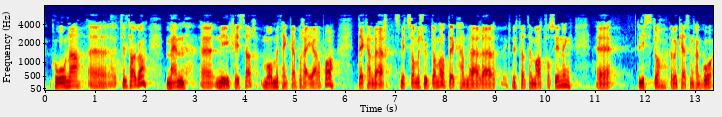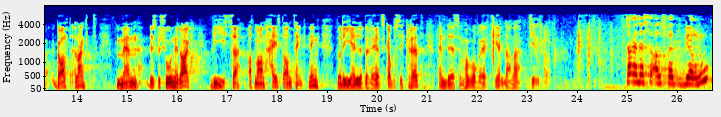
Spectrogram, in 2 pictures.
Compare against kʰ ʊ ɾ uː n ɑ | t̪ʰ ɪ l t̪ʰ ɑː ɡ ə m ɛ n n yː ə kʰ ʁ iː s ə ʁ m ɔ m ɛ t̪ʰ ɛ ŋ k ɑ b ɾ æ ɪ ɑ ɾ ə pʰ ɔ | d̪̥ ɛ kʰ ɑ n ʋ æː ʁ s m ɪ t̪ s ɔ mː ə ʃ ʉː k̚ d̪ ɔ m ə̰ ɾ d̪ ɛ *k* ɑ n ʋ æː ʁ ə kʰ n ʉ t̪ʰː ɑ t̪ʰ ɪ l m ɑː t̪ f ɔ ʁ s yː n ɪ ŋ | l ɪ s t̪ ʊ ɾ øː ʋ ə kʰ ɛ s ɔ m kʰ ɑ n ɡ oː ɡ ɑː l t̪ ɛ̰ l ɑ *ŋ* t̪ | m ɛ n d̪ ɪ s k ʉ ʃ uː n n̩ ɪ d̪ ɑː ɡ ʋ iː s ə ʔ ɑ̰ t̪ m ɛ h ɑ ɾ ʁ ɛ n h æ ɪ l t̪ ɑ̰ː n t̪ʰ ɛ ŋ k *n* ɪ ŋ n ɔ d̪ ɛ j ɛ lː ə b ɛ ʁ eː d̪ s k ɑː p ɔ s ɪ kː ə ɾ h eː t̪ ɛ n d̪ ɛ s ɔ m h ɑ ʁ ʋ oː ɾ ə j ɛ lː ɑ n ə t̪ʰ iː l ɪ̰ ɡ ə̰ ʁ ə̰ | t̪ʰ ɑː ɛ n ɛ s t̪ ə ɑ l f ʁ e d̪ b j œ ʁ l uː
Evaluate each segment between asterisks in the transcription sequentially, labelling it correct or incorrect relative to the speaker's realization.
incorrect: kʰ, correct, correct

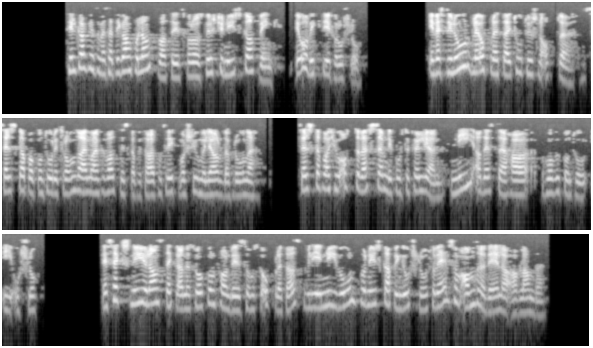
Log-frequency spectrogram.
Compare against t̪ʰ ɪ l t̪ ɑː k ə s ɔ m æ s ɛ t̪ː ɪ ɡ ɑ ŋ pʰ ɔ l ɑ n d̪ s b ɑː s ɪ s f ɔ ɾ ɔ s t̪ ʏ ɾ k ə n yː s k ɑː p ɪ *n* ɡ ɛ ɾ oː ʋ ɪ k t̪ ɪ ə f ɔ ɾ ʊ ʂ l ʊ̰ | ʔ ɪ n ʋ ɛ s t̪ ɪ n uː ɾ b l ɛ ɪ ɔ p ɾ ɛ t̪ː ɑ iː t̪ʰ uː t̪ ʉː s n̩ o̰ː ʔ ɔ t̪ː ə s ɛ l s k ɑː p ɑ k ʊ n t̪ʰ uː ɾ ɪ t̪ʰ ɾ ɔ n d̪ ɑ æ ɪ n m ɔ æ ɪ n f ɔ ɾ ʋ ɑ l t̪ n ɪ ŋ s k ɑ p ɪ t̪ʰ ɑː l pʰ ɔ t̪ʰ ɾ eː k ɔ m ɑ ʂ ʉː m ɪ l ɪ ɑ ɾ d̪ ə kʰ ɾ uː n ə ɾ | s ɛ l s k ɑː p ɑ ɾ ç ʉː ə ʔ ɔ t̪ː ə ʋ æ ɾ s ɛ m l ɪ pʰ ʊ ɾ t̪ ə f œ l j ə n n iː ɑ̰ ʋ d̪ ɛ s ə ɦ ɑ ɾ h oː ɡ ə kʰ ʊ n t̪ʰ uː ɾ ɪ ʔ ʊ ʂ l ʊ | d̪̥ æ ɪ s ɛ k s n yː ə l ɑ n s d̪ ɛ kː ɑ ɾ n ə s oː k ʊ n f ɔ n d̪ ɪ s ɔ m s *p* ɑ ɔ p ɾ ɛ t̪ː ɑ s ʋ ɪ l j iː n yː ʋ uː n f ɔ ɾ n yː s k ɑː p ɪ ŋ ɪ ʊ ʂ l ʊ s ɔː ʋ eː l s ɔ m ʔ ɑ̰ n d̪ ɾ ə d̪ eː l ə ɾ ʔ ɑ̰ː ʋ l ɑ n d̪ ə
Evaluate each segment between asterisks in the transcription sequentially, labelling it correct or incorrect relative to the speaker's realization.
incorrect: ŋ, incorrect: k

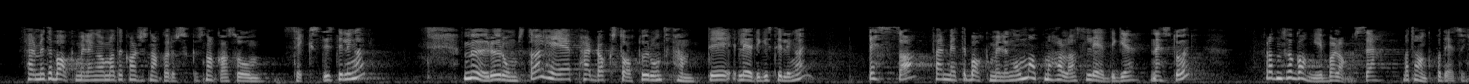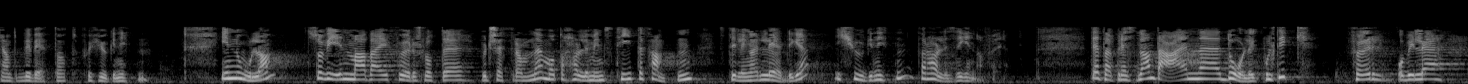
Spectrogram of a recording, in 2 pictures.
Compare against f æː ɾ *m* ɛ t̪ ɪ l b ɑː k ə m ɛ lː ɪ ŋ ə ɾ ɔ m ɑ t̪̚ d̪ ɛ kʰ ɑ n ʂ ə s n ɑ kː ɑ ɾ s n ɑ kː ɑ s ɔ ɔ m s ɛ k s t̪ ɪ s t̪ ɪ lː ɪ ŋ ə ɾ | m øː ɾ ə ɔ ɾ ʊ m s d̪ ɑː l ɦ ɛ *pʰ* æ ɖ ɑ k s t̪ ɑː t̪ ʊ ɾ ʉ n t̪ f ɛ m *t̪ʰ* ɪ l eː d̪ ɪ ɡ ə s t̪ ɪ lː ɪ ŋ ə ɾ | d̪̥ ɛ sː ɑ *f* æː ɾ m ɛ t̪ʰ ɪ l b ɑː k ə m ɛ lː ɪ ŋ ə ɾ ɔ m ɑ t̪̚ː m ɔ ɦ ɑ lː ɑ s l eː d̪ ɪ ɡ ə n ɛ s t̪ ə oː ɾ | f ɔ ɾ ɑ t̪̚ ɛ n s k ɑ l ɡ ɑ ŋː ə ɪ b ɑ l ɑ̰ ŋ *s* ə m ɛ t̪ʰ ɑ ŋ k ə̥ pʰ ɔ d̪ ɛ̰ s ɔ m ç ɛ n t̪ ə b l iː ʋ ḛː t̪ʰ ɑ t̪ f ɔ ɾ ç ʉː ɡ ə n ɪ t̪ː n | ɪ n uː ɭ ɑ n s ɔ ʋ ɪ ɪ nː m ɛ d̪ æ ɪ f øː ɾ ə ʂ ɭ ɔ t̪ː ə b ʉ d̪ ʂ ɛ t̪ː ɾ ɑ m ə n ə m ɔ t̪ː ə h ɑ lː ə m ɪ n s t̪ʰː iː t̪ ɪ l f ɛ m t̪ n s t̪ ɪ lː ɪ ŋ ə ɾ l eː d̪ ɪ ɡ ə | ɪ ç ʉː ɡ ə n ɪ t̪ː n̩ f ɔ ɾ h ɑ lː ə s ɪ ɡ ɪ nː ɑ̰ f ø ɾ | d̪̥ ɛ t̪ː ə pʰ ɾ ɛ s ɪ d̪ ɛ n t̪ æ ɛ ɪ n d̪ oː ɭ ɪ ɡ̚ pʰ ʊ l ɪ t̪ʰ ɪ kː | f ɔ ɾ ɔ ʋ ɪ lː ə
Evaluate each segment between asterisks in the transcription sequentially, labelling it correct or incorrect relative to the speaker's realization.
correct, correct, incorrect: t̪, correct, correct

